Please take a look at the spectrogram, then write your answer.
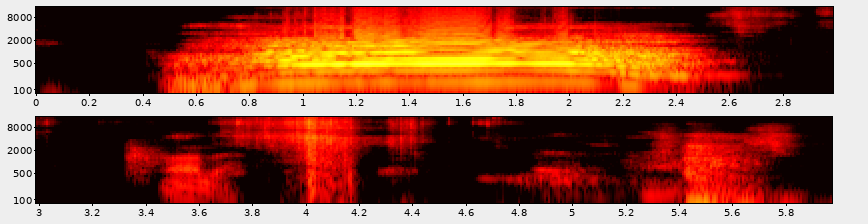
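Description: A single long, loud, close bellow rings out from buffaloes and a heifer on a Punjab village farm, followed by scattered faint knocks and shuffles in the pen.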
